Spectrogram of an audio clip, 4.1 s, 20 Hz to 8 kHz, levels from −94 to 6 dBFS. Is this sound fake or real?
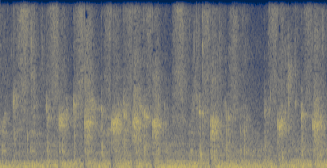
real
